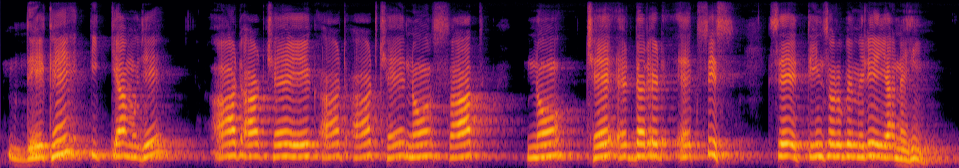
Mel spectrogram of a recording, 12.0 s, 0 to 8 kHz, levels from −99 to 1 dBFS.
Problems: background sounds at intervals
